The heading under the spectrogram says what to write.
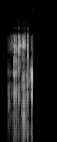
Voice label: Police Northwest District Tac 1; Raleigh; wake

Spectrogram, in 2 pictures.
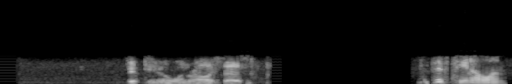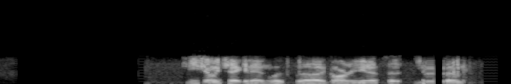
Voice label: Police Southeast District Disp, p25; Raleigh

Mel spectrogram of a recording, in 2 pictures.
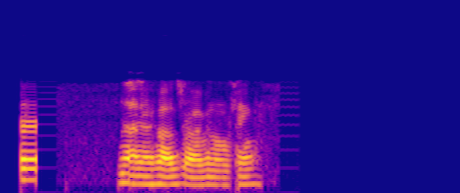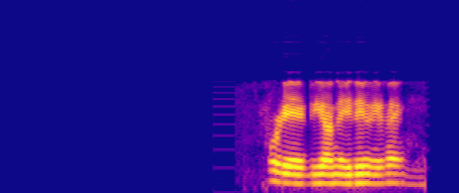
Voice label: PS TAC, p25

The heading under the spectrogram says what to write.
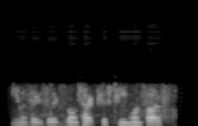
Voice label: PS TAC, p25

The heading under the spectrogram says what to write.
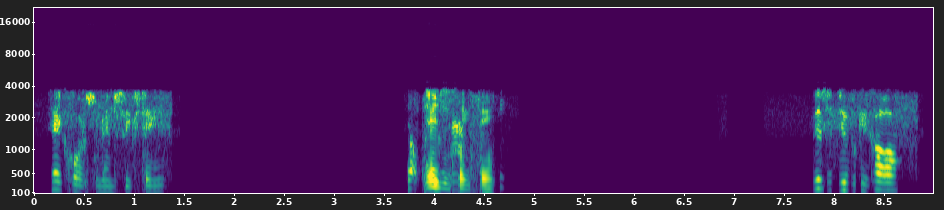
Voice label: RFD HQ DISP, P25 recordings

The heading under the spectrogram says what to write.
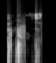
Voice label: Police Tac, p25; wake

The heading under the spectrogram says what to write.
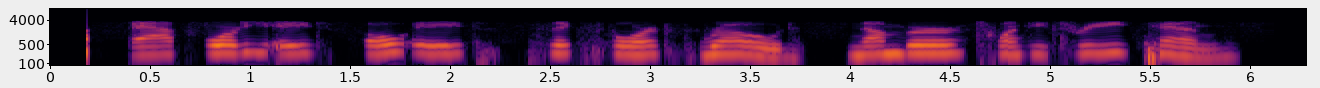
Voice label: EMS ALERT, p25; wake

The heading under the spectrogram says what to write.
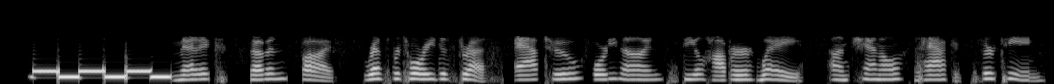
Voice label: EMS ALERT

